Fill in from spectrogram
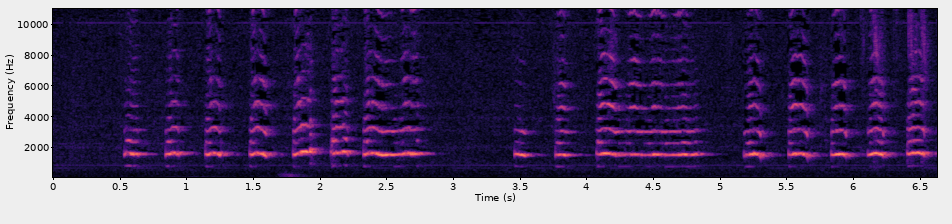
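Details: Pet cockatiel, about nineteen years old, calling in the morning because it wants its cage cover taken off. Bursts of rapid, ringing squawks, several per second, come in two runs split by a short pause, with a faint thump between them.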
